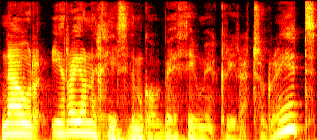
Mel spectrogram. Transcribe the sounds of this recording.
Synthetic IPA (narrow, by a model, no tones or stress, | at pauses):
nawɾiɾajɔnɛχisɨðəmənɡɔːbɔbeːθɪwmɪkʰriːɾɛtʰrɔɡreːd̥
